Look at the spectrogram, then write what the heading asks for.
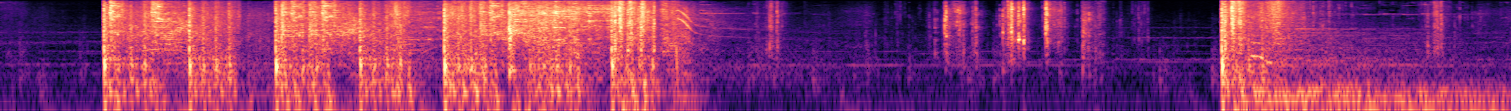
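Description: Rapid automatic weapon fire in a video game, with loud dense bursts of shots that stop and start, followed by scattered lighter impacts and a final sustained burst. No one talks.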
